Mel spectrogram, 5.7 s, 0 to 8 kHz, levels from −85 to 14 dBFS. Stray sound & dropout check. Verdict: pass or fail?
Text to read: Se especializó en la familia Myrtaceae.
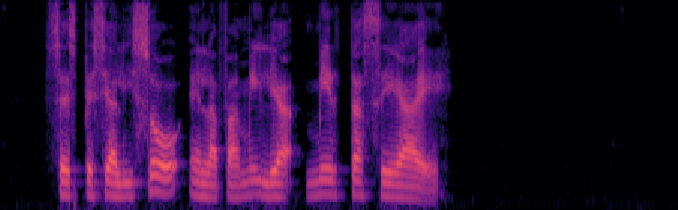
pass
